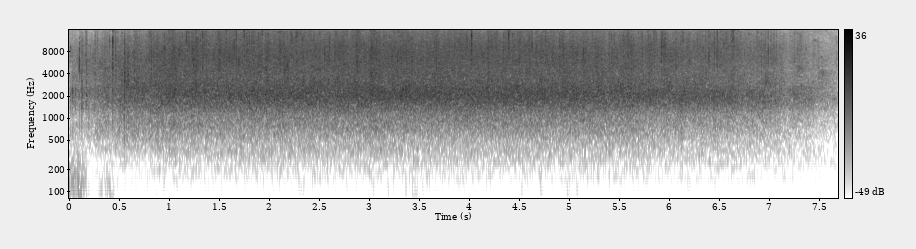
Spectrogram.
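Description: An audience applauds steadily for several seconds to welcome the next speaker of a talk on RFID key access systems, a dense wash of many hands clapping that swells quickly at the start, holds full and even, then tapers off near the end.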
